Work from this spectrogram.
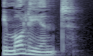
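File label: "emollient", British English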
